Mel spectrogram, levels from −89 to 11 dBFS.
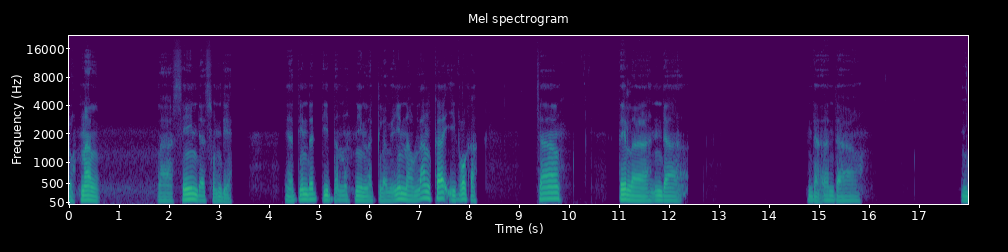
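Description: Packets were likely held up and the jitter buffer ran dry, causing a call audio freeze from 0.53 to 1.79 s: the last sound stretches into a fading buzz or hiss, then resumes intact, 1.24 s late. A jitter buffer speed-up follows as the receiver trims surplus delay, cutting pitch-period slices so the audio hurries at unchanged pitch: 140% speed from 7.58 to 8.30 s, shedding about 0.3 s, then 131% from 8.91 to 12.01 s, shedding roughly a second.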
